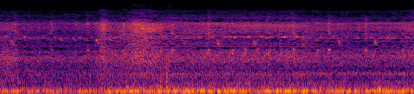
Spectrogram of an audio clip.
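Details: Toyota Aqua hybrid heater blower: steady fan rush and low hum with a thin, high squeal from the blower motor; cause suspected, not confirmed, motor removed for repair.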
